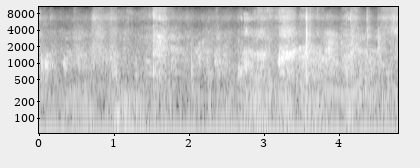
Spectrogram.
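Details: Pugs play-fighting, with irregular rasping snorts and short grunting bursts, a few sharper yips, and quieter panting between the scuffles.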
